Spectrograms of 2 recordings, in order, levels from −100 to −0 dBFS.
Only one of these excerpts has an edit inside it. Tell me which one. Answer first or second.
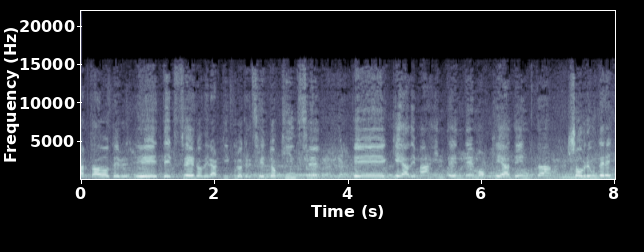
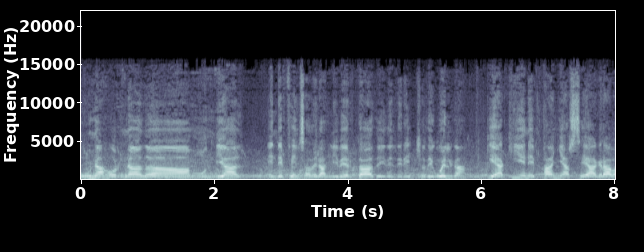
first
